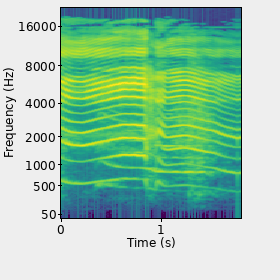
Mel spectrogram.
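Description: An infant cries loudly at the Bright Horizons Child Care Development Center at the Energy Department, a sustained high-pitched wail with a brief catch and break partway through before the crying continues steadily to the end.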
